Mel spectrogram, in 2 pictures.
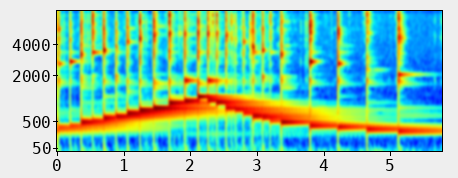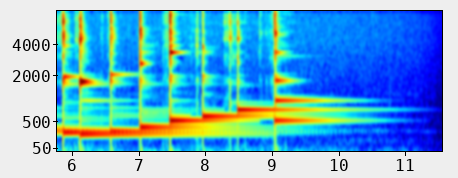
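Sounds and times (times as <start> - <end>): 
karimba playing in Freygish mode: 0.0 - 10.4.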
